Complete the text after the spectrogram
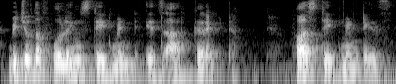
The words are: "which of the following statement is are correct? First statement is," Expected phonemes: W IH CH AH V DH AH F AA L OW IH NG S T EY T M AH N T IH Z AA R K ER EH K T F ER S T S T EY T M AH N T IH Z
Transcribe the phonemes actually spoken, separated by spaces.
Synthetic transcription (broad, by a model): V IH CH AH V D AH F AA L OW IH NG S T EY T M AH N T IH Z AA R K ER EH K T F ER S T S T EY T M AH N T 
